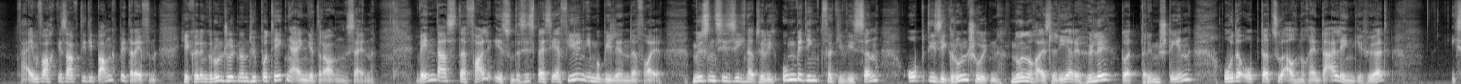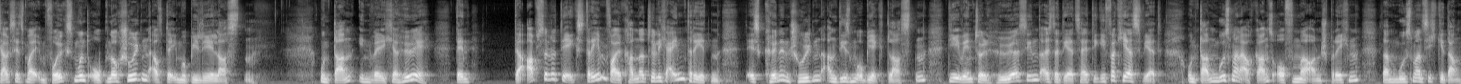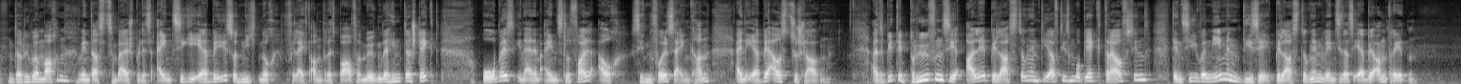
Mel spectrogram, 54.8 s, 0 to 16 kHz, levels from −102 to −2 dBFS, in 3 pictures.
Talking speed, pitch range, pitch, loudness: 175 wpm, 110-185 Hz, 140 Hz, -19 LUFS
